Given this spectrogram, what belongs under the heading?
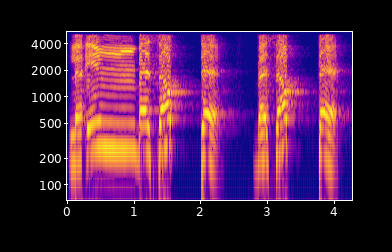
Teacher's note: انا ادغمت حرف الطاء وابقيت منه صفة الاستعلاء والاطباق جزء فقط، ما قلت لكن ادغمت القلقلة ما قلتش بسطت. · Term: ادغام ناقص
